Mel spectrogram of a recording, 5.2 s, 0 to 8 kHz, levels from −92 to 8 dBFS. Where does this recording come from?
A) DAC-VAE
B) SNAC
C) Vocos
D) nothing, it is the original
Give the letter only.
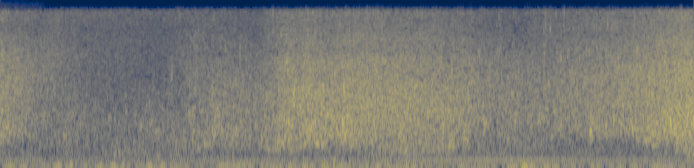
D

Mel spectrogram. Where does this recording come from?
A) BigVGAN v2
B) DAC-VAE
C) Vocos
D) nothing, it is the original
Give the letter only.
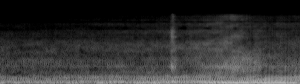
C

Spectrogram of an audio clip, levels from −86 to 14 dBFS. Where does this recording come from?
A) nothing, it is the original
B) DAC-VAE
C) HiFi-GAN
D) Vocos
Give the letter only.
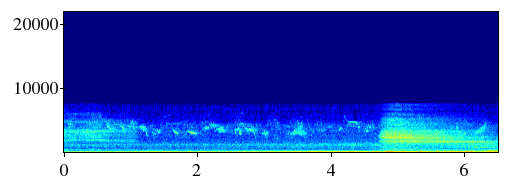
A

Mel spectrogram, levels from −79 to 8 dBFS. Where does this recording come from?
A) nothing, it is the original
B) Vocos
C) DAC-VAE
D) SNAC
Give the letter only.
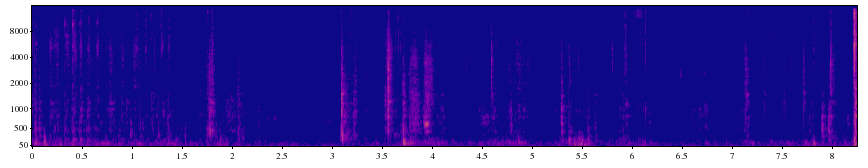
A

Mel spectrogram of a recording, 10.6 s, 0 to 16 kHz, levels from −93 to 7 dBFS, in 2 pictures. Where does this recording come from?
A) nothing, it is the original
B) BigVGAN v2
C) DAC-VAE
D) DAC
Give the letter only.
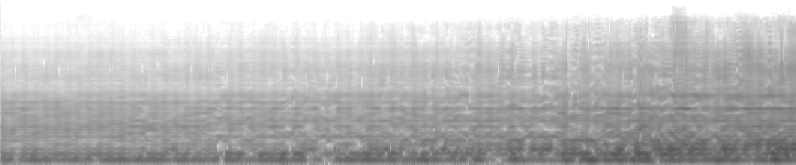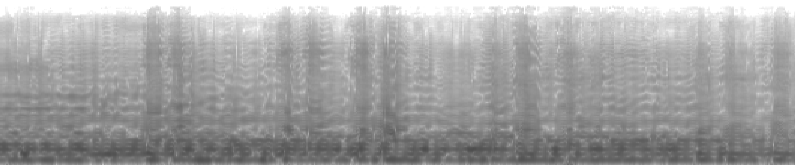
B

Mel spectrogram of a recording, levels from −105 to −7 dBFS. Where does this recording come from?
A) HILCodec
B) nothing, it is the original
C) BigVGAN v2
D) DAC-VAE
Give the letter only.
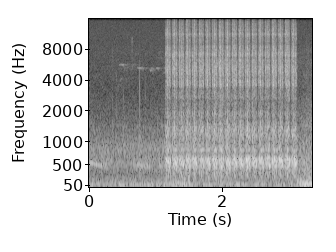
B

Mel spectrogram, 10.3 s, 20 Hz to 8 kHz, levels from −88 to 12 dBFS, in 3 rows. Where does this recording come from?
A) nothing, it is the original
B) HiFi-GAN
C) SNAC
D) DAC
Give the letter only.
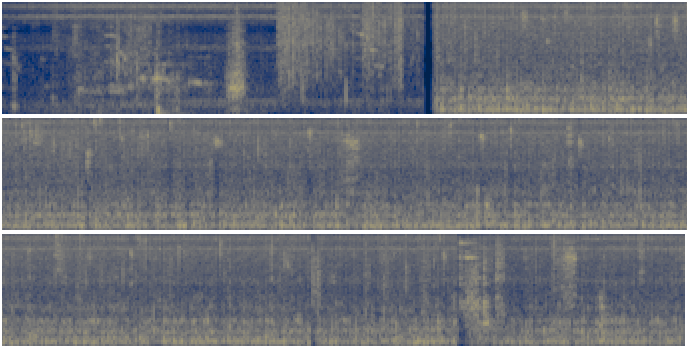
A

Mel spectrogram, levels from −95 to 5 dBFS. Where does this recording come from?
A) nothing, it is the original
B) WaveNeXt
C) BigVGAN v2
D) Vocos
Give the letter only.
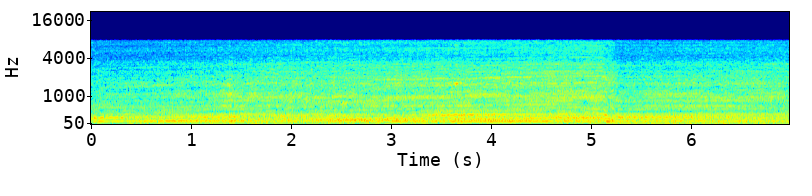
B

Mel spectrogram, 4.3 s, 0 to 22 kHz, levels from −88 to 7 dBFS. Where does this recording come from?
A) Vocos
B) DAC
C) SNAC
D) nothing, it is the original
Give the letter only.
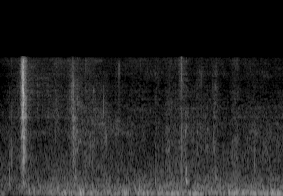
A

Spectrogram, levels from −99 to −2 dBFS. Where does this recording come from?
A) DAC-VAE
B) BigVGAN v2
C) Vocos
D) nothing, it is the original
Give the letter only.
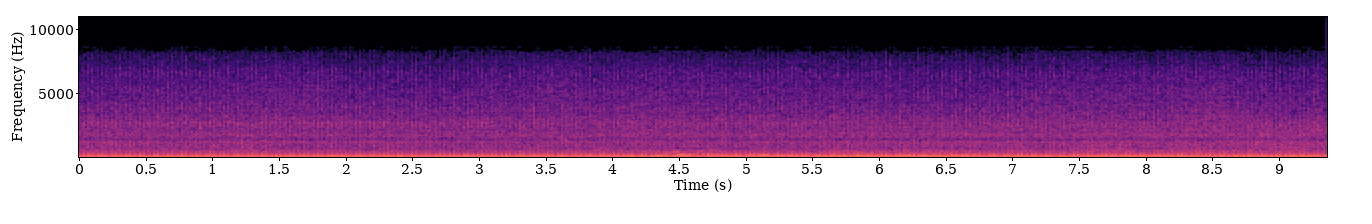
D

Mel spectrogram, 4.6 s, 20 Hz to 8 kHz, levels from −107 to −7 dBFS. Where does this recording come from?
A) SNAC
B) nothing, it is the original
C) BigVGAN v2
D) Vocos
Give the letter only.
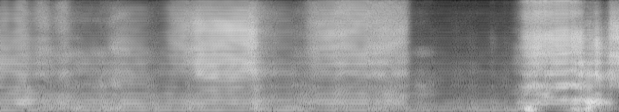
D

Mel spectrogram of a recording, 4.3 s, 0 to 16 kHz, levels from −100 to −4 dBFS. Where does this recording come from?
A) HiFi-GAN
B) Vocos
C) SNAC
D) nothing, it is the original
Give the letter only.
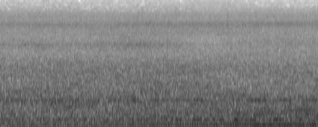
D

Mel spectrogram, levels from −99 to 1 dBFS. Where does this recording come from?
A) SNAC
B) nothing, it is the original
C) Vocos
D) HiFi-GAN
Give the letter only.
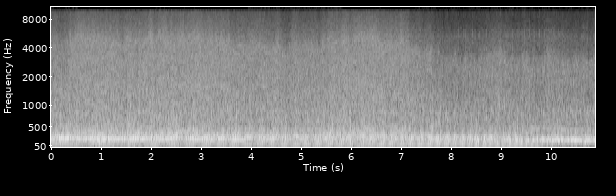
B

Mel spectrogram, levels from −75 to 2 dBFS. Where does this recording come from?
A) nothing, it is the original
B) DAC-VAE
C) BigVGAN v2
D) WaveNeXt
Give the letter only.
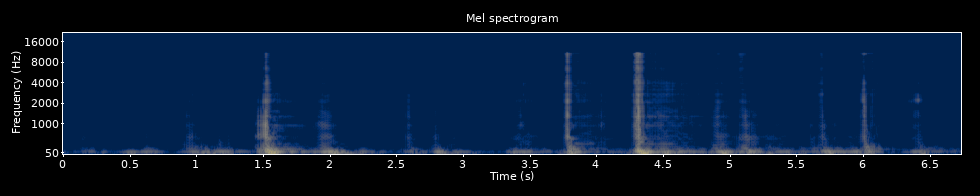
C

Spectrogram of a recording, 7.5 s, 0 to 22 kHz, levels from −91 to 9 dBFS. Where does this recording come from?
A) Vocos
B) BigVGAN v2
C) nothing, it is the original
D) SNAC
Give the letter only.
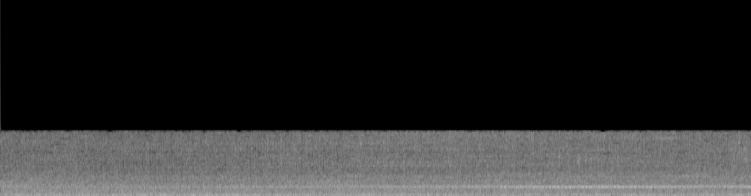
C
